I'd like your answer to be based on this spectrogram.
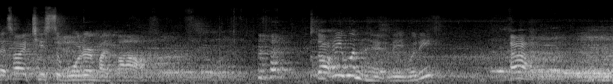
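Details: Vocal tics in a person with Tourette syndrome, heard in public at a museum; sudden swearing and interjections.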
